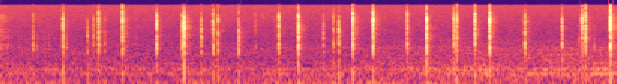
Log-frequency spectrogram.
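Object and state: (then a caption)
Kraft cardboard packaging sleeve. Long nails tap and scratch the surface of a thin kraft cardboard packaging sleeve held upright. Quick, dry, bright clicks and scratches land irregularly over a low steady hum, each dying away at once.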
